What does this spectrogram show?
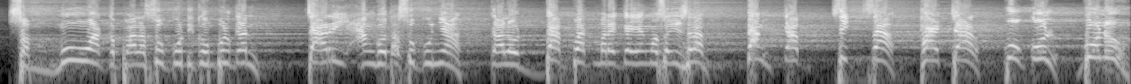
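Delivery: high, loud, fast barked commands; a tyrant roaring out a decree; shouted orders. Acted. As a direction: bellow the order to hunt them down. Voicing the chiefs' brutal orders.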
